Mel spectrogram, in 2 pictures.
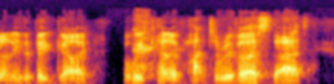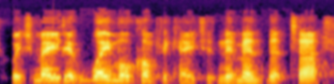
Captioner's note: laughs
